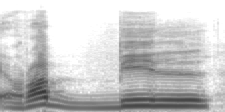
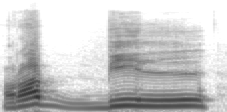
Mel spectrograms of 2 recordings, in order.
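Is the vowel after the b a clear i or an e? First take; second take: i; i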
